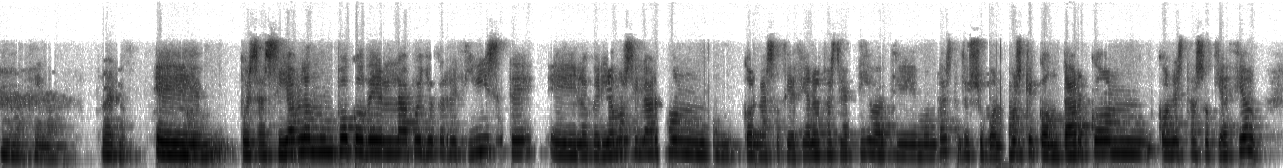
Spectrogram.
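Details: Adult woman speaking Spanish; normal speech.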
